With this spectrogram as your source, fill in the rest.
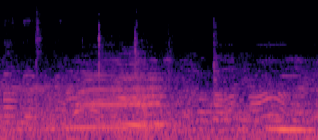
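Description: A Sahiwal bull lows twice at a rural cattle market in Ambari, each moo deep and drawn out, over a steady bed of crowd and market noise.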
